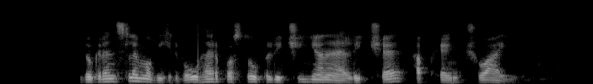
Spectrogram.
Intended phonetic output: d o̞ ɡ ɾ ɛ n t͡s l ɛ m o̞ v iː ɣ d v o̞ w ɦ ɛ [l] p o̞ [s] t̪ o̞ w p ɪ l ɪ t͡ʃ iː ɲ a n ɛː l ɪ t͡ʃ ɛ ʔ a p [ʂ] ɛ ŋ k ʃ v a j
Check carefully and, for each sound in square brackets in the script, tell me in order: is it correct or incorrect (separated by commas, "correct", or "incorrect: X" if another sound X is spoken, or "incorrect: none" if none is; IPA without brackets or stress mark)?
incorrect: ɾ, correct, incorrect: x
